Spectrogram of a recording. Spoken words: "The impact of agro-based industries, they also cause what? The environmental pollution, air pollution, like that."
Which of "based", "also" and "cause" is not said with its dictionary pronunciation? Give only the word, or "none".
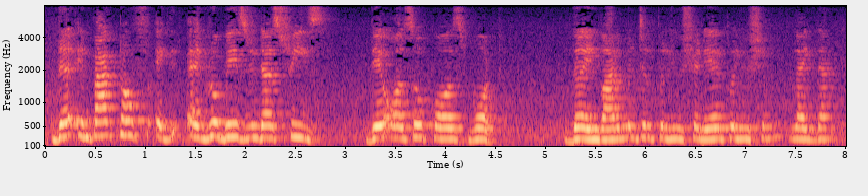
based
